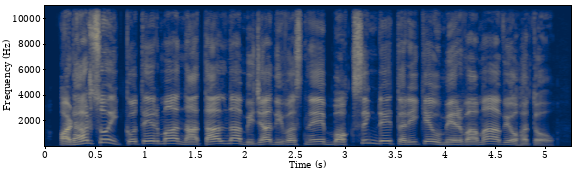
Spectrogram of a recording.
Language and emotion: Gujarati, neutral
